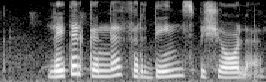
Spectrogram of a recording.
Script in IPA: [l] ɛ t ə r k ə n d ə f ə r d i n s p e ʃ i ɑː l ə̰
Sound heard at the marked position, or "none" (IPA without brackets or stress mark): l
